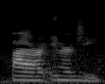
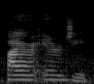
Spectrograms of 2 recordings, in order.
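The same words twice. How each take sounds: The two takes are said the same way.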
